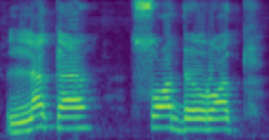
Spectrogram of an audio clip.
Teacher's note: دال کے اندر قلقلہ کریں گے کیونکہ دال حروف قلقلہ میں سے ایک حرف ہے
